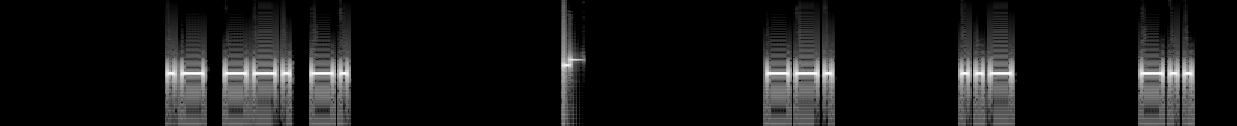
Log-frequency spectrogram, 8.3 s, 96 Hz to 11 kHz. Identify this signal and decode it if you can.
Morse code, heard as a keyed tone, about 25 wpm, spaced as for 13 wpm, 700 Hz. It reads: AGN GUD
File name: Top 20 QSO Elements - 6x Character Spacing - 25wpm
